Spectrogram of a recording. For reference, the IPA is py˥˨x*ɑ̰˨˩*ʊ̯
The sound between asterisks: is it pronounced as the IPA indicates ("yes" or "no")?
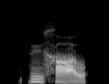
yes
